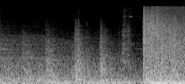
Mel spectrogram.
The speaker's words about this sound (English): Risking a stray bullet, he re-engages the locking sequence and puts a bolt round into the panel before he leaves.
